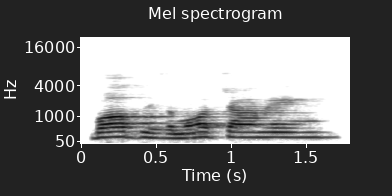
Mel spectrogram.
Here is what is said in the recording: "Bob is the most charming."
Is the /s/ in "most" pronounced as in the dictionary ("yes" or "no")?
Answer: no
